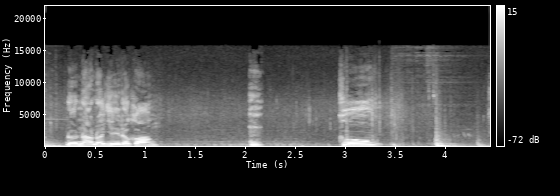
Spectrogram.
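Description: A man speaks loudly, calling out.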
